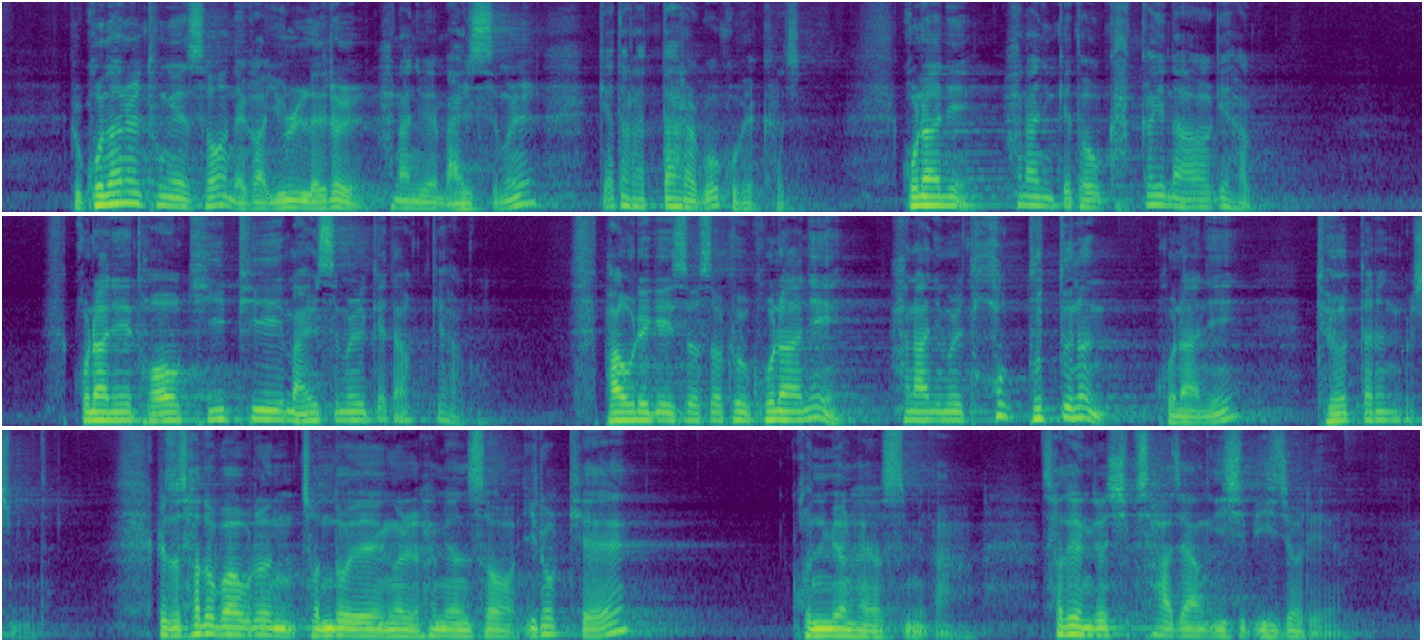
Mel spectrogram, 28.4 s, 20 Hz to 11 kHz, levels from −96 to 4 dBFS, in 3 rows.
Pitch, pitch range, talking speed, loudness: 120 Hz, 100-130 Hz, 265 characters per minute, -20 LUFS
